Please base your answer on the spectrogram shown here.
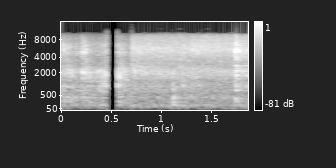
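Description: Onions already golden with tomatoes just added, frying in a pan for a fish fry masala; a steady sizzle with soft stirring scrapes, cut off by a brief gap of silence partway through.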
